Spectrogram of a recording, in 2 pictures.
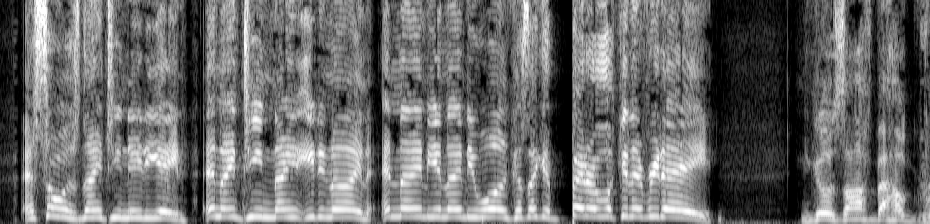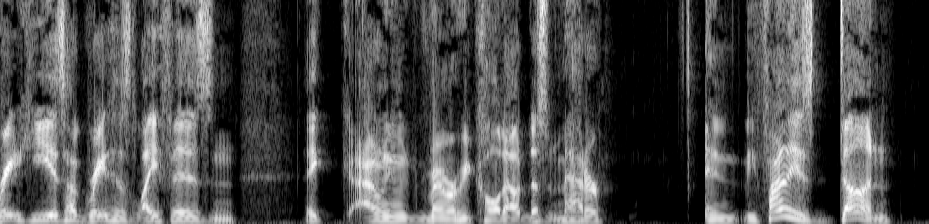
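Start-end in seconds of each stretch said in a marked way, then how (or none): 0.2-5.3 roaring, hollered wrestler promo voice, pitched higher. Retelling a wrestler's promo: imitating Jimmy Garvin roaring and hollering. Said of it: "He roars and hollers and says".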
